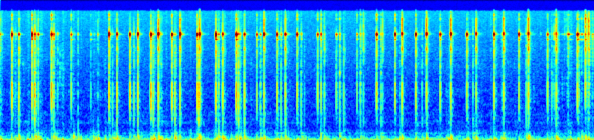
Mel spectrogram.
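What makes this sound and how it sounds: A small, solid metal door key lying in an open palm is tapped with fingernails in a quick, steady run. Each tap is a short, dull click with a soft low thump and a faint bright metallic tick that dies away almost at once.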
